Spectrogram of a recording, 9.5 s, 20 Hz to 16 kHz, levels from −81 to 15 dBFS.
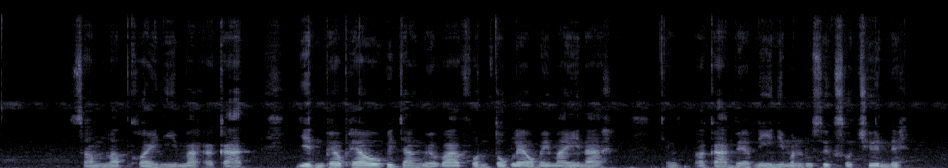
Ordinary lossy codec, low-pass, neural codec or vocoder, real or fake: none; 14.4 kHz; none; real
